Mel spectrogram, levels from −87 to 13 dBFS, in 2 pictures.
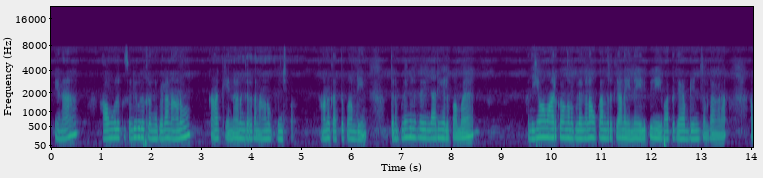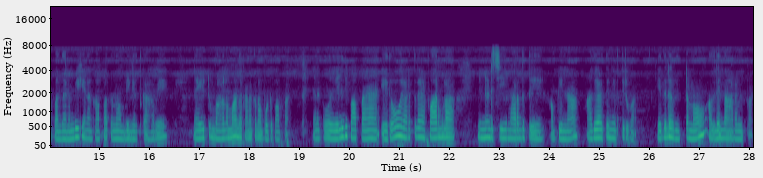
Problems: constant background noise, low volume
